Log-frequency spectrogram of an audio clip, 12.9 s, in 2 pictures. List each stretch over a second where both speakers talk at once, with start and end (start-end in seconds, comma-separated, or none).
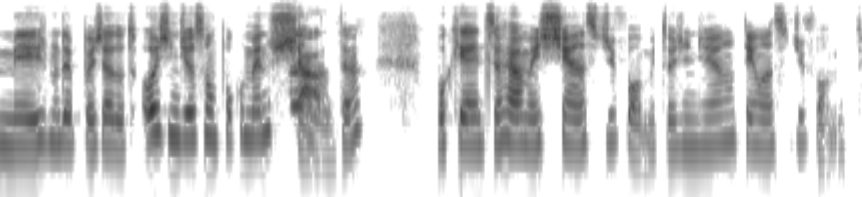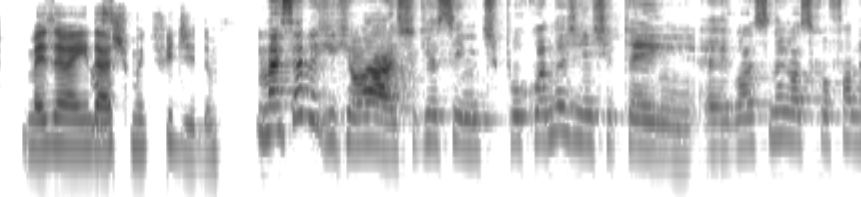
none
